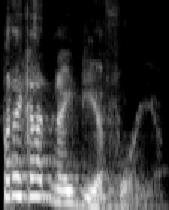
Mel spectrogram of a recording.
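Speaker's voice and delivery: butchered, bad Irish brogue, very high. Retelling what Frank told you about your pension, doing Frank's Irish accent. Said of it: "he had a wonderful Irish accent, which I will butcher".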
